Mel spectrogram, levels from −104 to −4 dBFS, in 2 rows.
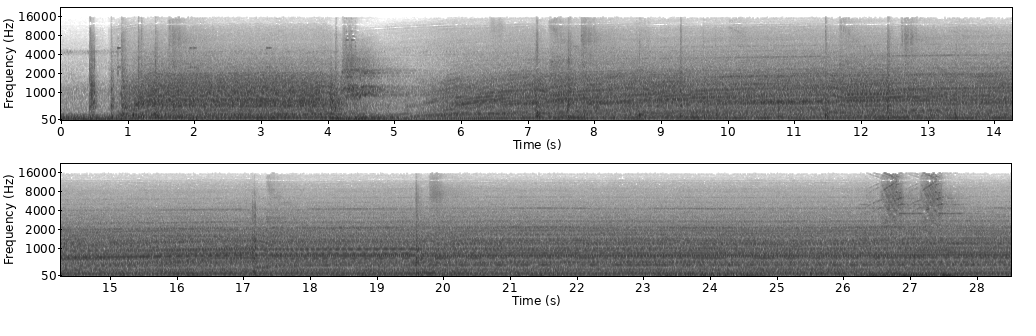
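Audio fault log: No fault to log.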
